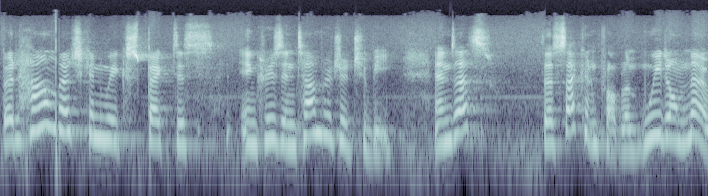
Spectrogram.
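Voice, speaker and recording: A woman with a high pitch and a French accent, lively intonation, very even loudness and a fairly quick pace, over noticeable background noise. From France. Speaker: engineer giving a talk. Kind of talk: lecture. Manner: fast; halting.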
